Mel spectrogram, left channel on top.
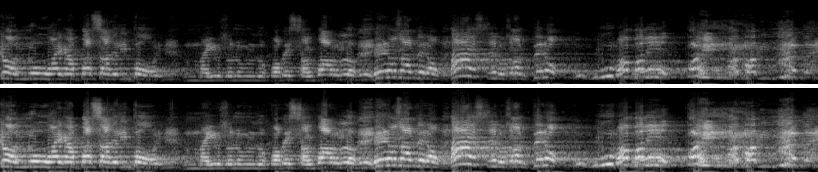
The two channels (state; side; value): quieter; left; 10.0 dB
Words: vuoi che abbassate i pori. Ma io sono venuto qua per salvarlo e lo salverò. Ah, se lo salverò. Mamma mia. Mamma mia.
